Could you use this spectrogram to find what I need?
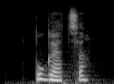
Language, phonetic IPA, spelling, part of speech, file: Russian, [pʊˈɡat͡sːə], пугаться, verb, Ru-пугаться.ogg
- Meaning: 1. to be frightened (of), to be startled (of), to take fright (at); to shy (at) 2. to be afraid 3. passive of пуга́ть (pugátʹ)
